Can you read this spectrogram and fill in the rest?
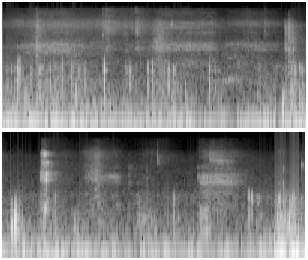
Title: Hiccups again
